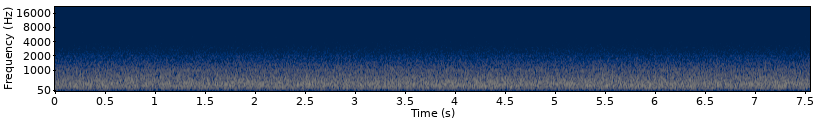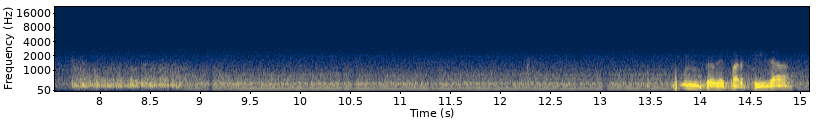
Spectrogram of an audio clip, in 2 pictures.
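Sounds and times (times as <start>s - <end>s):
airliner engine drone: 7.7s - 15.0s.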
